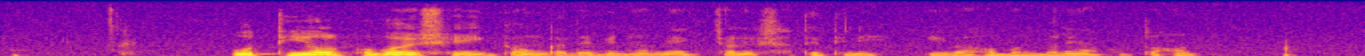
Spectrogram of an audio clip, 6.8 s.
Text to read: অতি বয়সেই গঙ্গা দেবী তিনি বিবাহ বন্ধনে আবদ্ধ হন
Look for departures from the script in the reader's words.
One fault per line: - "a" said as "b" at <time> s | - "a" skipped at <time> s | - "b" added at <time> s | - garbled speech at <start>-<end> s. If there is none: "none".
- "অল্প" added at 1.6 s
- "নামে একজনের সাথে" added at 3.1 s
